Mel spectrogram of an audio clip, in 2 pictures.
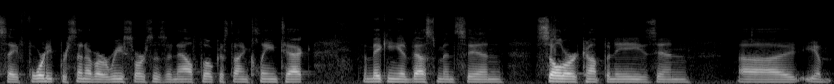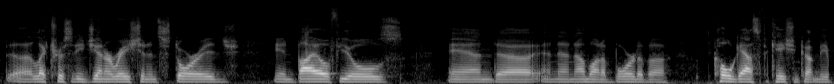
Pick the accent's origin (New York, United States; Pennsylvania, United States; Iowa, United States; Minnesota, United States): Pennsylvania, United States; Pittsburgh; moved away; also born or lived in West Virginia; Born and raised on the East Coast, grew up in Pittsburgh, educated in Pittsburgh and West Virginia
